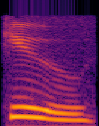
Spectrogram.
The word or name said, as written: hue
